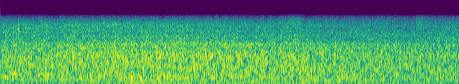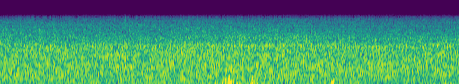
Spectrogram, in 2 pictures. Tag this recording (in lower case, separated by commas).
wind noise (microphone), wind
